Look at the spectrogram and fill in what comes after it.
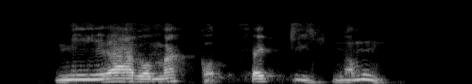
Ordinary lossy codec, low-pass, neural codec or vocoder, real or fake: Opus, 24 kbps; 7.2 kHz; codec, 16 kHz, 2 kbps, FreqCodec, smaller model; fake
